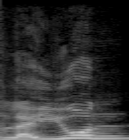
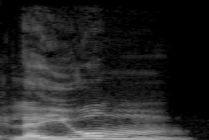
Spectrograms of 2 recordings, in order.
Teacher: we drop the noon and we pronounce the meme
